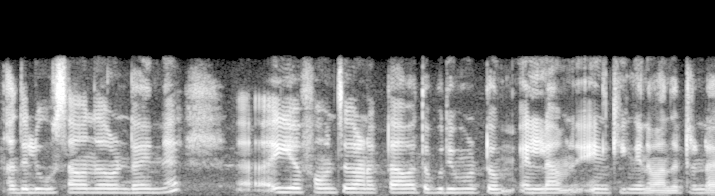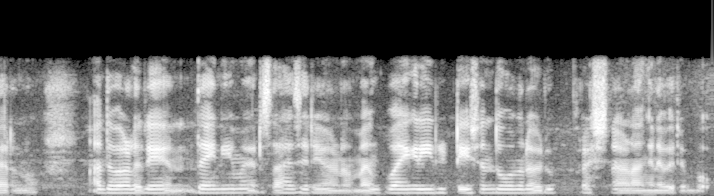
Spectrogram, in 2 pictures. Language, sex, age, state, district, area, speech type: Malayalam, female, 18-30, Kerala, Palakkad, rural, spontaneous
